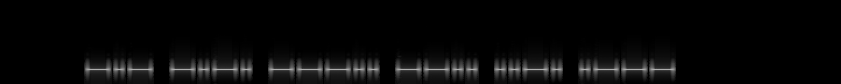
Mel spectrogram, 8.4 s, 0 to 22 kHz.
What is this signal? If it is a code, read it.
Morse code, heard as a keyed tone, about 17 wpm, 700 Hz. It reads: KC8ZFJ
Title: USA Call Signs - 6 Characters - 17wpm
